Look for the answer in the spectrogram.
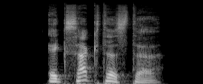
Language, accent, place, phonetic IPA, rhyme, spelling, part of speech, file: German, Germany, Berlin, [ɛˈksaktəstə], -aktəstə, exakteste, adjective, De-exakteste.ogg
- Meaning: inflection of exakt: 1. strong/mixed nominative/accusative feminine singular superlative degree 2. strong nominative/accusative plural superlative degree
